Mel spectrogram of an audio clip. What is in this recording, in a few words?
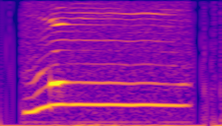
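"ngung1", Cantonese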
